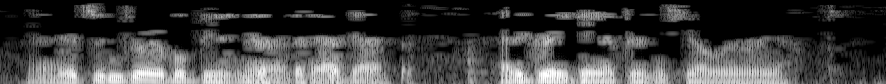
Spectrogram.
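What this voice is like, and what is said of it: Deep voice. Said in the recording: “deep voice.”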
